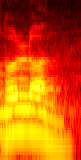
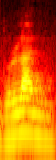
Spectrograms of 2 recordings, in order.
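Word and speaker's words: Nolan: 최근 어 크리스토퍼 논런 우리는 놀란 감독이라 하는데 발음이 논란이라고 하더라고요.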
